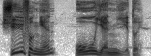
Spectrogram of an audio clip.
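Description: A man's voice: medium pitch, wildly swooping pitch, takes it slowly, mellow, slightly rough, dry recording. A man narrating a scripted Chinese wuxia audio drama as storyteller.

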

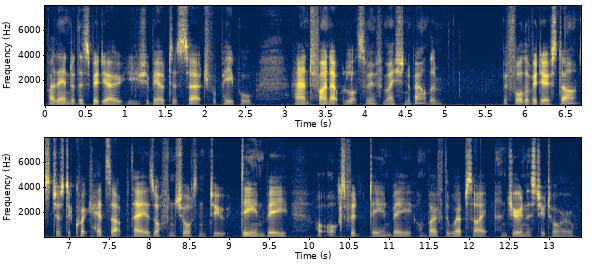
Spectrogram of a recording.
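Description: A man's voice: mid-range voice, a little fast, gravelly, fairly bright tone. A British man giving scripted instructional narration as the presenter of a training tutorial. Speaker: information librarian, tutorial presenter.

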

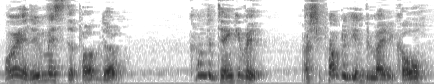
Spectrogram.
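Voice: huge pitch swings, quick pace, a little mellow. A performer playing a crude, cheerful Irish drinker with a put-on Irish accent, swaggering through a comic monologue. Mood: boisterous. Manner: crude, swaggering, jumps between high squeals and low mutters. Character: rowdy boozy Irish man, crude and cheerful.

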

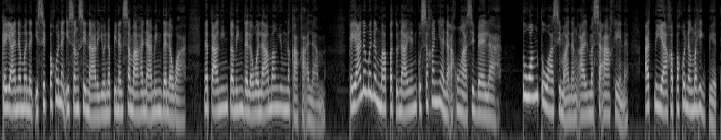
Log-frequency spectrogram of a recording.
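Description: A woman's voice: mid-range voice, lively intonation, fairly quick, no room sound, studio quality. A woman with a Filipino accent giving a dramatic first-person narration of a story. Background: background music.

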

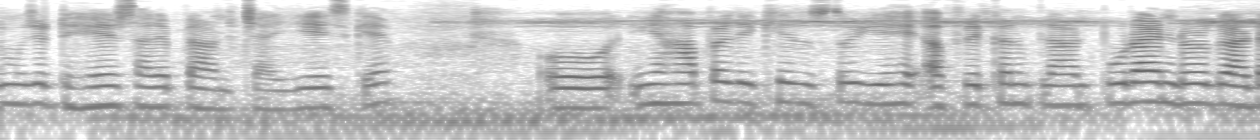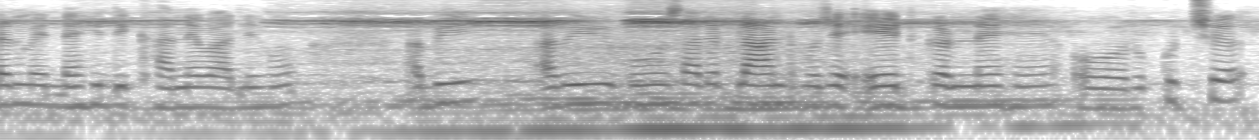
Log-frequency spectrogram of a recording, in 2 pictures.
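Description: A woman's voice: mid-range voice, a little hiss or hum. Chatty woman touring her terrace garden. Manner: chatty, unhurried, with many fillers, addresses viewers as friends. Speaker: gardening vlogger. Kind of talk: casual garden tour narration. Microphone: phone camera held while filming.

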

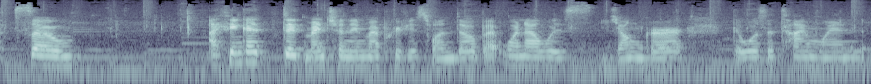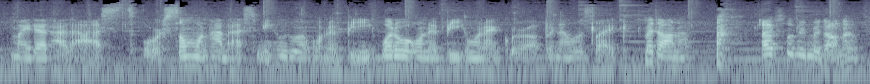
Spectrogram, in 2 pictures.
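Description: A woman's voice: sits low, fairly even intonation, fairly quick, creaky. A woman whose first language is Lingala, from the Congo, chatting casually and reminiscing as she tells a story. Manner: chatty and reminiscing, with frequent laughs and fillers. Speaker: artist vlogger. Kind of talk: casual storytelling over a timelapse. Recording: music playing under the voice.

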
